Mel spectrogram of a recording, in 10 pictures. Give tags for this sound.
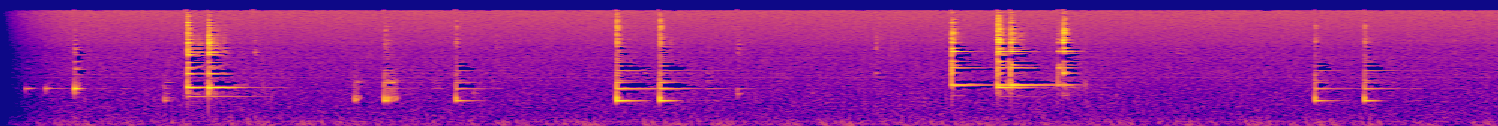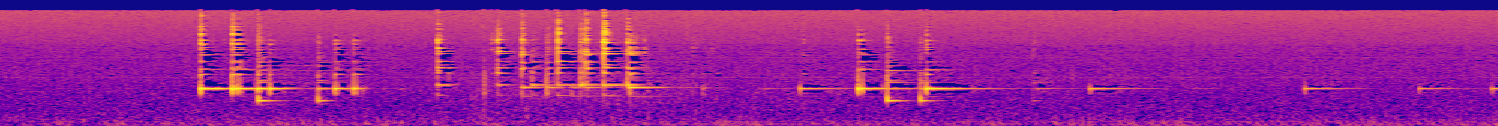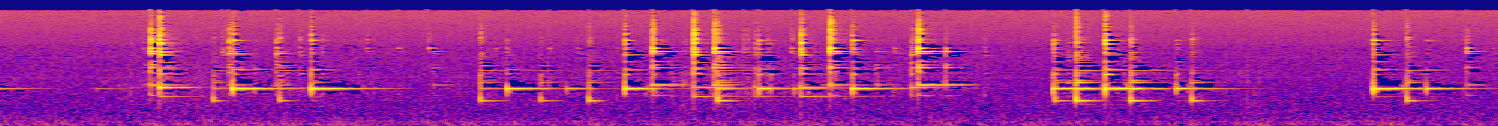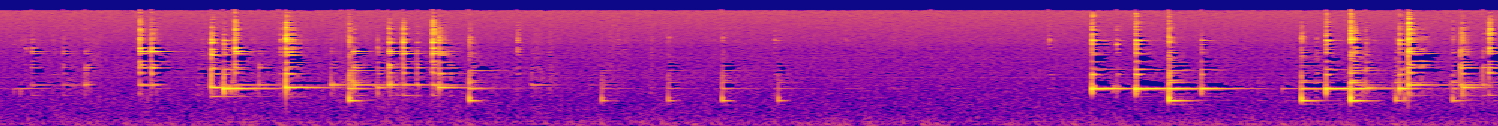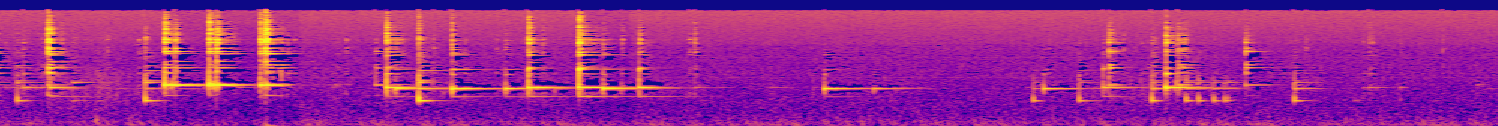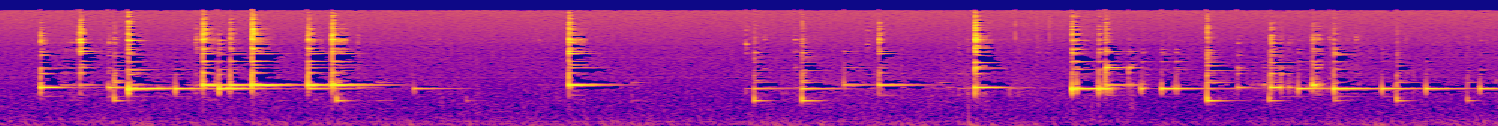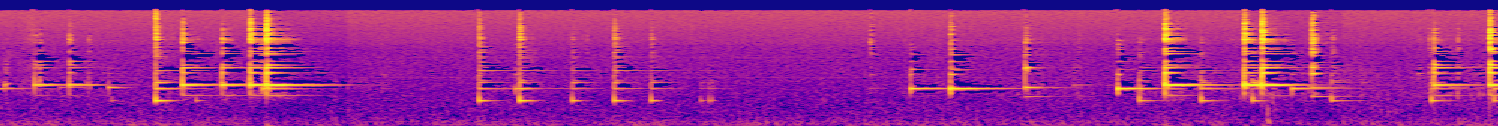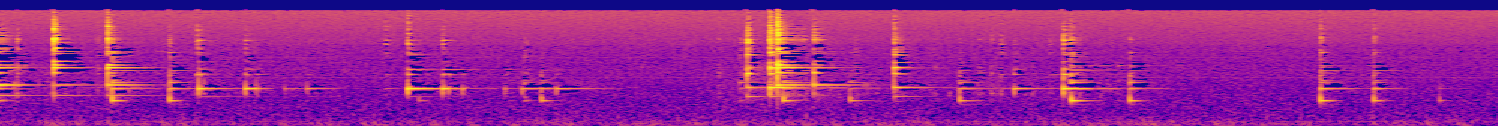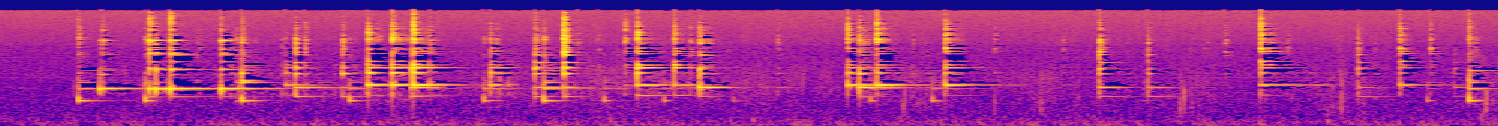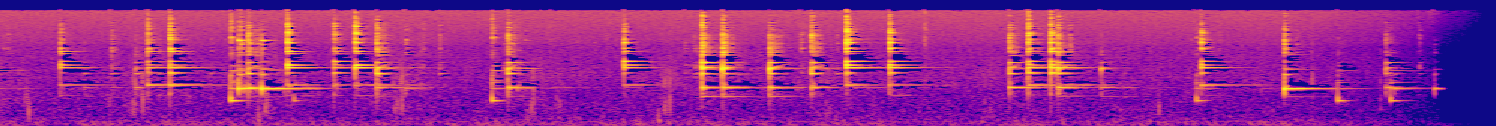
Animals; Field-Recording; Finland; Finnish-Broadcasting-Company; Lapland; Lappi; Poro; Porotalous; Reindeer; Reindeer-farming; Soundfx; Suomi; Tehosteet; Yle; Yleisradio

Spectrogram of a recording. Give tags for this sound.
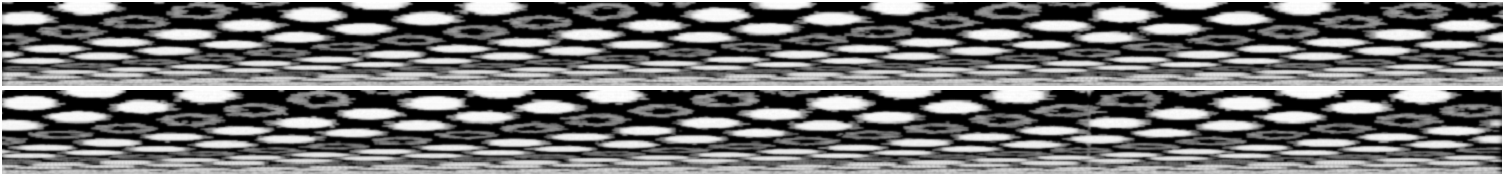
dance; loop; sound; space

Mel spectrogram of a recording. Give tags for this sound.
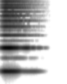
hum; pad; user-interface; game; videogam; click; humming

